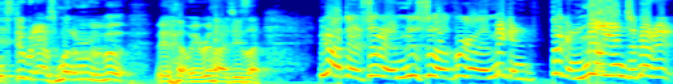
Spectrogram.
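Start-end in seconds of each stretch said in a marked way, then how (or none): 0.1-1.6 high-pitched, laughing through the words; mock the ranter while cracking up; giggly, higher echo of a rant; laughing mimicry. Mocks clip while laughing. 3.2-6.7 high garbled imitation of an upset ranter; high-pitched spluttering mock rant; mock screaming. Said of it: "he's screaming and upset".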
